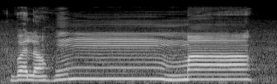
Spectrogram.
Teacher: یعنی دونوں میم ایک دوسرے سے مل جائیں گے، اور اس کو ادغام شفوی کہا جاتا ہے، یعنی کہ غنہ ناک کی آواز سے ادا کیا جائے گا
